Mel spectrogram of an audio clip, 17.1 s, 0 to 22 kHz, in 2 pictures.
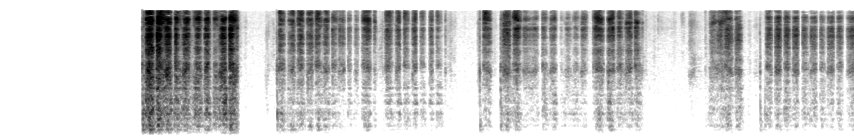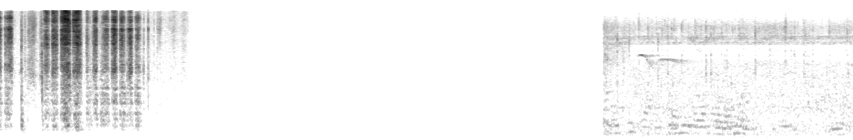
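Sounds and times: pen scratching on paper: 0:01.4 - 0:10.0.

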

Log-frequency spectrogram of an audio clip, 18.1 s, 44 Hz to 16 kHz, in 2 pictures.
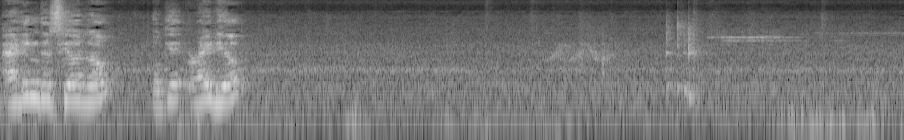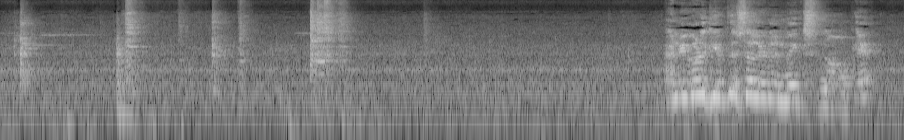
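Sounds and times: steady background hum: 0:00.0 - 0:18.0
cookware and utensils clinking: 0:11.2 - 0:12.7.

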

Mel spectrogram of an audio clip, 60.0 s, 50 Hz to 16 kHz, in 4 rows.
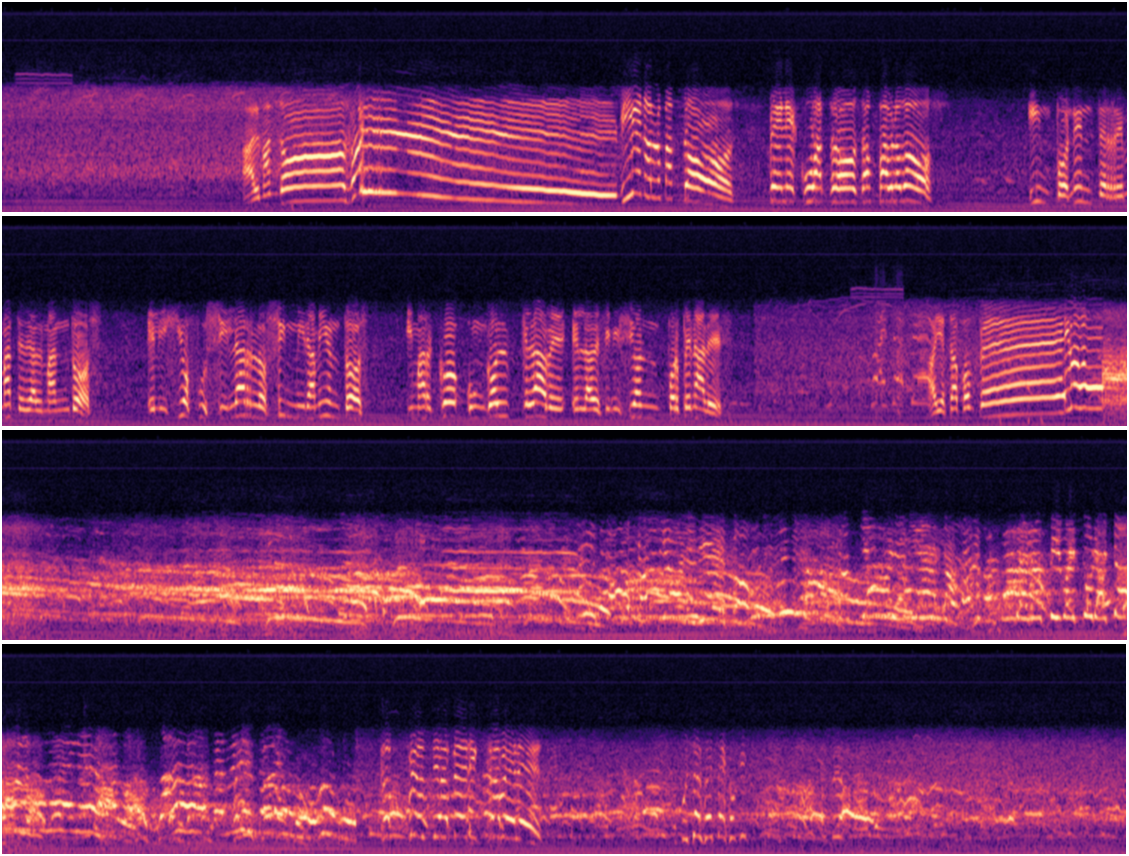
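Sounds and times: crowd shouting and cheering: 0:00.0 - 0:08.1, 0:25.1 - 0:59.9.

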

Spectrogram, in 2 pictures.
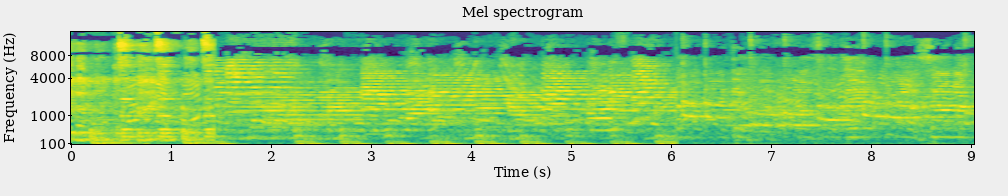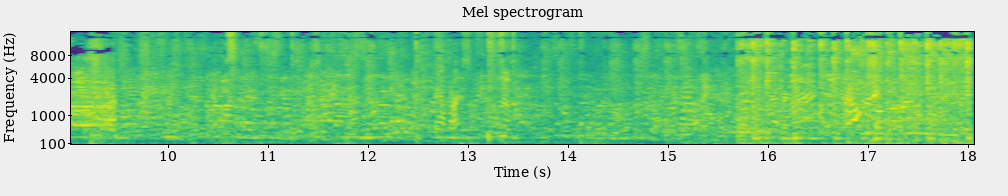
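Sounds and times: bass-heavy dance music: 0:00.0 - 0:04.9, 0:15.7 - 0:18.0
crowd chatter: 0:00.0 - 0:18.0.

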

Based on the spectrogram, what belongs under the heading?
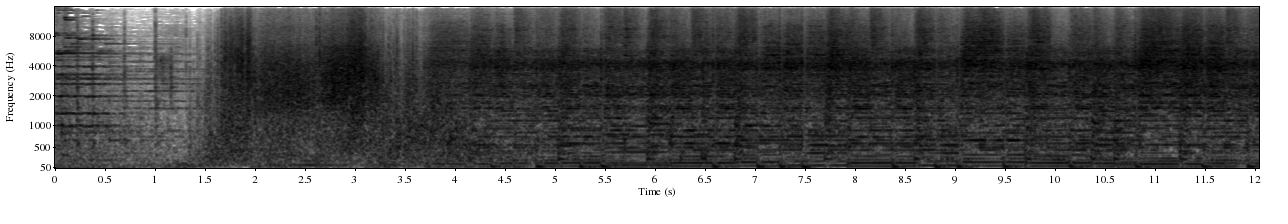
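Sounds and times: music: 0:00.0 - 0:01.8, 0:03.2 - 0:12.0
wind rushing over microphone: 0:01.0 - 0:05.0.

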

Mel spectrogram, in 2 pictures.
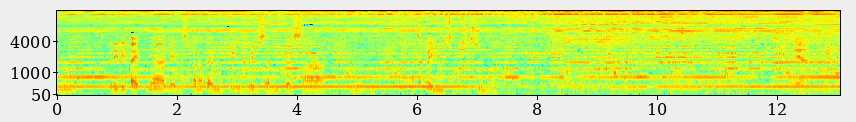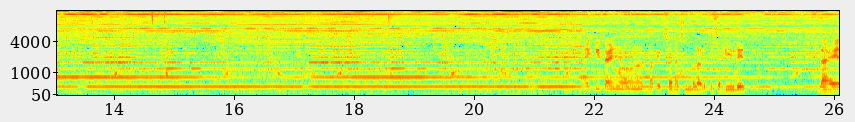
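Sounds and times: faint motor tone: 0:00.0 - 0:26.0
router spindle high whine: 0:00.0 - 0:26.0.

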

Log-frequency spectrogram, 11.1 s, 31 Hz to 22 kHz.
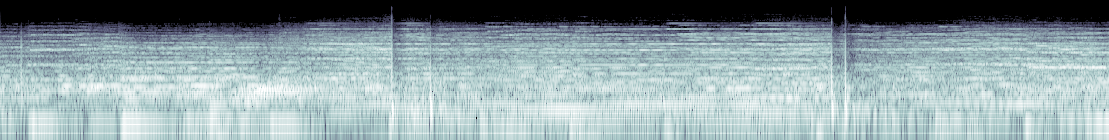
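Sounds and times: show music: 0:00.0 - 0:11.0
fireworks bursting: 0:02.8 - 0:07.0, 0:07.6 - 0:09.7.

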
